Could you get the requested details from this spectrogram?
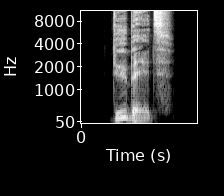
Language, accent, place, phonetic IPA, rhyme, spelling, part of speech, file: German, Germany, Berlin, [ˈdyːbl̩s], -yːbl̩s, Dübels, noun, De-Dübels.ogg
- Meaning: genitive singular of Dübel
